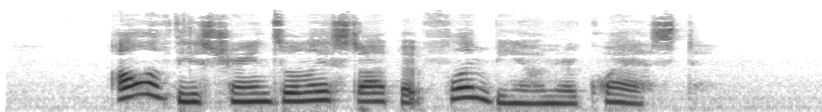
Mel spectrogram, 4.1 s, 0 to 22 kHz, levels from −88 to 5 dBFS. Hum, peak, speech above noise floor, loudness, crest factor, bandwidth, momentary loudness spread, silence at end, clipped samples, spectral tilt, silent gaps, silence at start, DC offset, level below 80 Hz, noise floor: none; -4 dBFS; 45 dB; -20 LUFS; 18 dB; 14.5 kHz; 10 LU; 0.75 s; under 0.1%; -3.5 dB/octave; none; 0.55 s; under 0.1%; -60 dBFS; -65 dBFS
